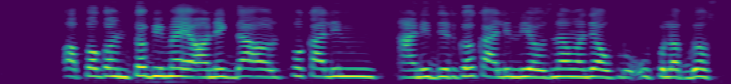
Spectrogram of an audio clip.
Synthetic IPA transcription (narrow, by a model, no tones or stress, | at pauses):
əpɔɡənt̪əbʱiməeənek̚d̪aəlfəkaliːnaɽ̃id̪iɾɡʱəkaliːnjowd͡znaməd̪ʱːjaupləb̚d̪ʱɔso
